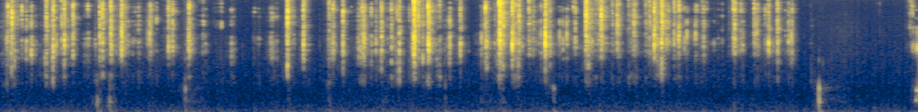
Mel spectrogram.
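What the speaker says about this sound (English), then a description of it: "So I'll go ahead and type out everything that's needed here." Rapid clacking of keys on a computer keyboard, close and fairly quiet, in irregular bursts with short pauses and no talking.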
